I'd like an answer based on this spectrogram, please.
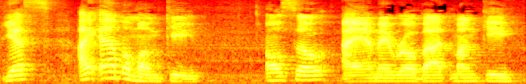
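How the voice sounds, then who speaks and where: A man's voice: medium pitch, expressive, moderate pace, sharp tone, roomy sound, a little hiss or hum, pitched below the performer's own voice. A man voicing a silly, boastful robot monkey in an exaggerated, goofy storybook read-aloud. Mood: goofy, proud. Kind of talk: animated children's read-aloud.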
